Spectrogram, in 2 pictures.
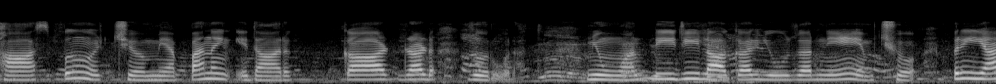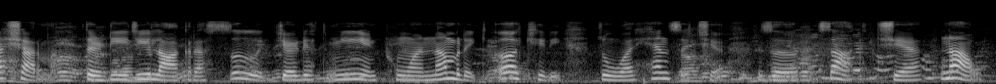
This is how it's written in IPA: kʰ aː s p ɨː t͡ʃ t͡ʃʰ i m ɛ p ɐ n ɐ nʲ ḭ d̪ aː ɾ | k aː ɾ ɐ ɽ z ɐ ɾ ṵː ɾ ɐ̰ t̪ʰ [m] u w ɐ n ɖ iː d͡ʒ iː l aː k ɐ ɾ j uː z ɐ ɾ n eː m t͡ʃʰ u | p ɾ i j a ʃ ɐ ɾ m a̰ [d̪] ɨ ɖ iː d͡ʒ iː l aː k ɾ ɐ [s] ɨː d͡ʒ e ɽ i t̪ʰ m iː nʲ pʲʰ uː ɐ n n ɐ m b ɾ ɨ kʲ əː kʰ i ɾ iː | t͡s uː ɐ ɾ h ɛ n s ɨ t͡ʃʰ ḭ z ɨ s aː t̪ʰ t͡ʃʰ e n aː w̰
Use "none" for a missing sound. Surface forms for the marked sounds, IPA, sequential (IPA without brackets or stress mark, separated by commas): m, t̪, s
